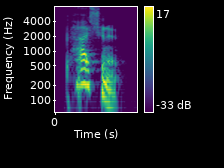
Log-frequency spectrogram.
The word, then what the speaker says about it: passionate: Passionate. The stress is on the first syllable, passionate. And the next two syllables are pronounced the same, passionate.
